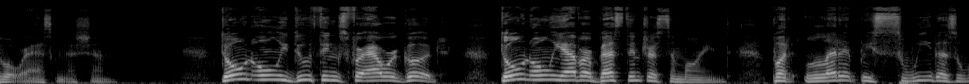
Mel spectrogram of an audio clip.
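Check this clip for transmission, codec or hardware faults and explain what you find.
No transmission, codec or hardware faults detected.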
